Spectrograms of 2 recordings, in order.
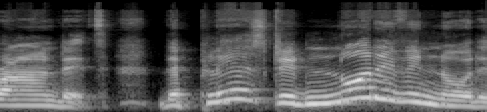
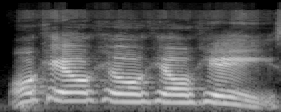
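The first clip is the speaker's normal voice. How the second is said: higher, louder quick okays; a kid happily agreeing; eager okays; 6 semitones higher, 4 dB louder, faster than usual. A narrator's reading. Girl agreeing eagerly with her sisters, higher and louder. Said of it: "says Sierra".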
